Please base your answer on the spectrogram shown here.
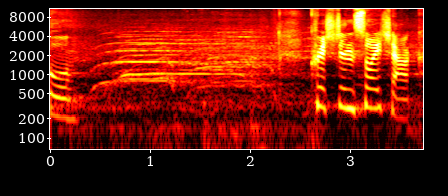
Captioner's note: audience cheering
